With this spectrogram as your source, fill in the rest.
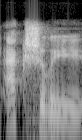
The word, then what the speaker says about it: actually: Next up, we have the word actually. So here, we want to pronounce a K sound, ak. Okay, then we're going to switch this to sort of a CH or an SH sound.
